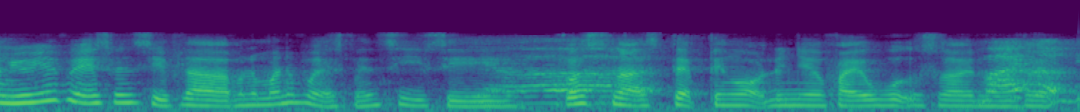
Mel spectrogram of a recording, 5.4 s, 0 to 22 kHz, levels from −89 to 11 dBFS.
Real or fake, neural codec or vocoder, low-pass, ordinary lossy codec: fake; vocoder, 44.1 kHz, 80 mel bands, Vocos; 7.2 kHz; AAC, 32 kbps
